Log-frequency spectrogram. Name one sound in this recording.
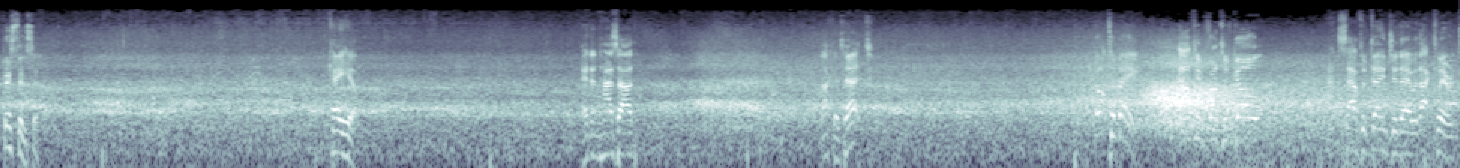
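A large stadium crowd murmurs and chants steadily, then swells to a roar.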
